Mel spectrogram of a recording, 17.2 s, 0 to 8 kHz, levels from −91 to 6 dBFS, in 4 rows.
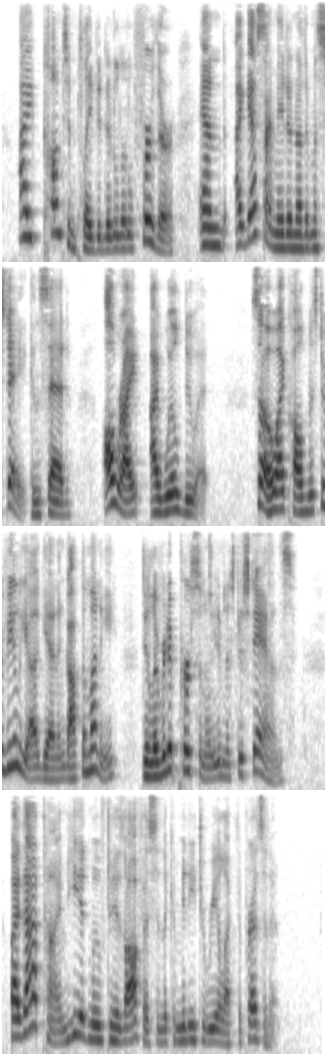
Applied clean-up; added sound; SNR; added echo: neural mask model Resemble Enhance denoiser.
